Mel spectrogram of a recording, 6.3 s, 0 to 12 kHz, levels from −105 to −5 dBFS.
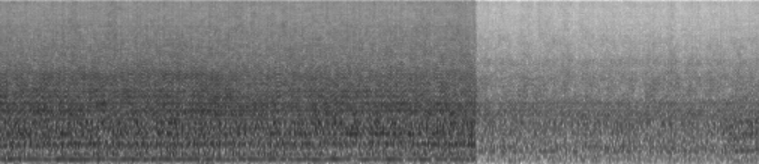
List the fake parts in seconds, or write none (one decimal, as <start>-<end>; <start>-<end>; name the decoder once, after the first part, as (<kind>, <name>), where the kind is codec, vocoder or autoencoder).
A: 0.0-6.3 (vocoder, Vocos)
